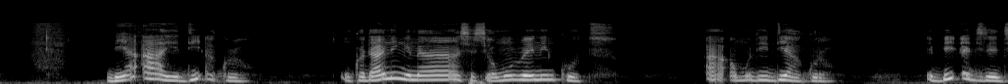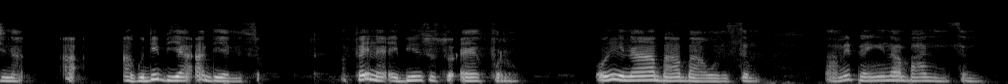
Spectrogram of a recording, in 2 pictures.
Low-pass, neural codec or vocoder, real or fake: 7.2 kHz; none; real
